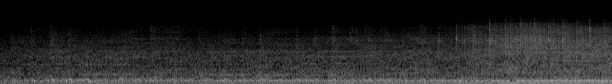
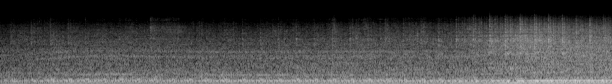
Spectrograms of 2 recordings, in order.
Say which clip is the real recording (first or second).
second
